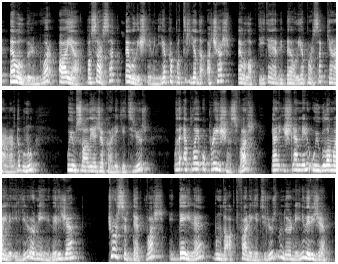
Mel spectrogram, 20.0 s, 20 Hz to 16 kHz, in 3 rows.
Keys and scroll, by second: 2.5 a.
